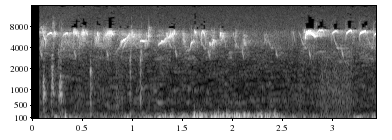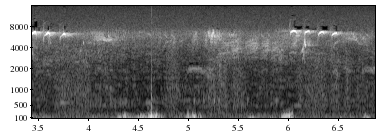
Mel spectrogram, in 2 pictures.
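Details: White-tailed Iora feeding on caterpillars in a Neem tree in India, giving thin, very high chirps in quick runs, then a lone burst near the end, over low rumbling wind and handling thumps.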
